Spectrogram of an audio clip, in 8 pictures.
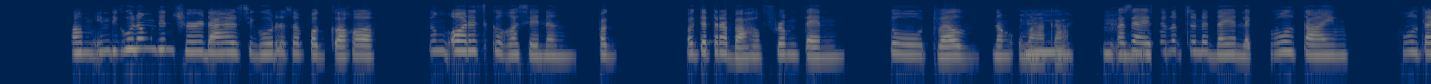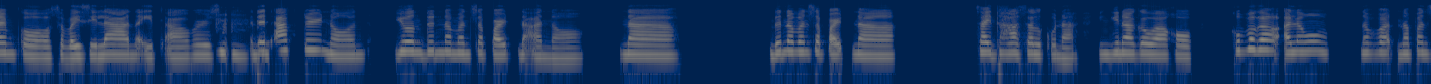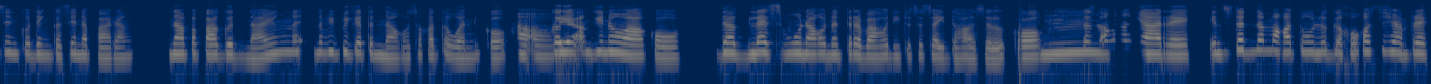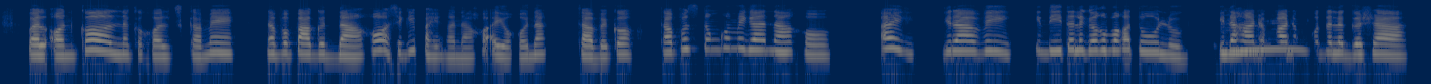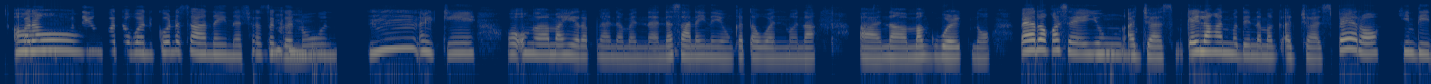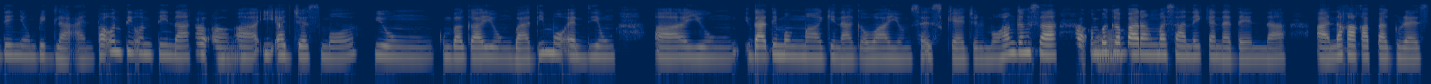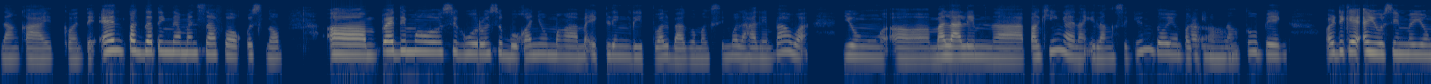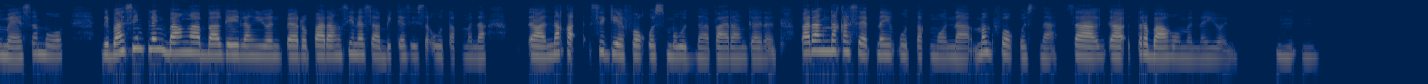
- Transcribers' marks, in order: tapping; other background noise; "mga" said as "ba nga"
- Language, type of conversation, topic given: Filipino, advice, Paano ako makakapagtuon kapag madalas akong nadidistract at napapagod?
